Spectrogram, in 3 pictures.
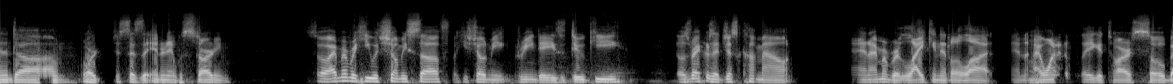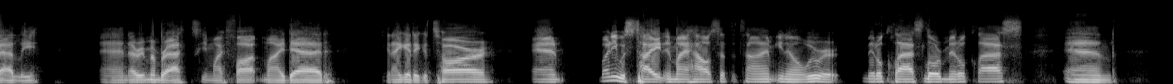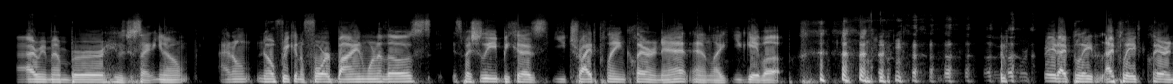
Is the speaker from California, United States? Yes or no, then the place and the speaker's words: yes; Rialto, California, United States; I grew up in Rialto, California, which is about 60 miles east of Los Angeles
